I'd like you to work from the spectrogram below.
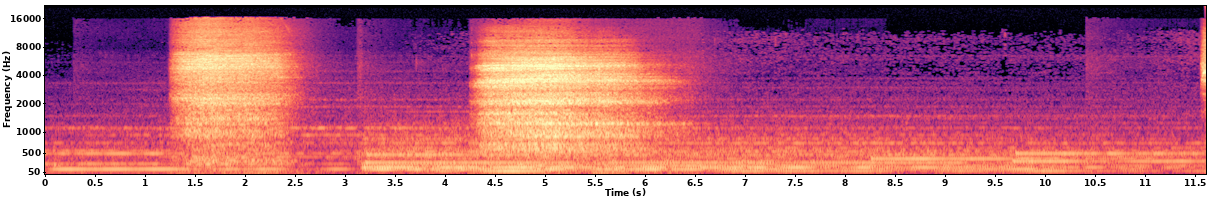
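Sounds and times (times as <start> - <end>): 
deep inhale and slow exhale during a guided gratitude meditation: 1.3 - 2.8, 4.3 - 6.6.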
